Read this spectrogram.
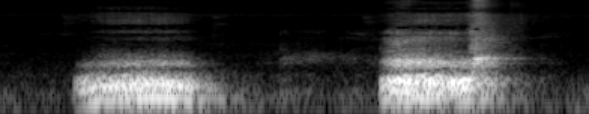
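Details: Pet dog in a Telugu-speaking home giving two low, rough, growling bursts, each about one second long and about two seconds apart, with quiet room between them.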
